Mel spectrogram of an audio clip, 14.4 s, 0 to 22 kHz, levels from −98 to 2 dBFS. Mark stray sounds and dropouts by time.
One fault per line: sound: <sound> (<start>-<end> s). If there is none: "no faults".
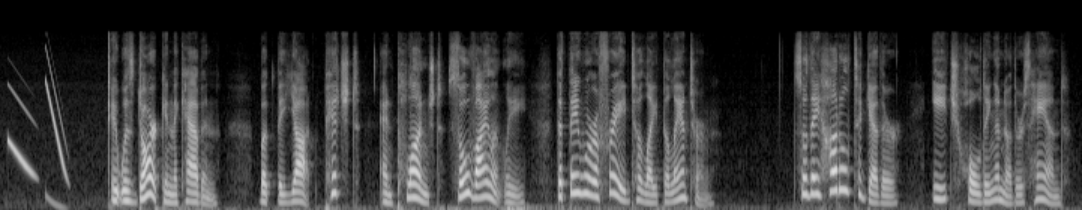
sound: chirp (0.1-0.9 s)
